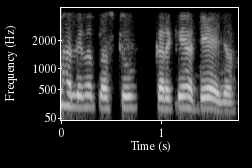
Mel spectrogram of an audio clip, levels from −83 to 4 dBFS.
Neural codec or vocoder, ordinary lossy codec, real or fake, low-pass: none; Opus, 64 kbps; real; 3.6 kHz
